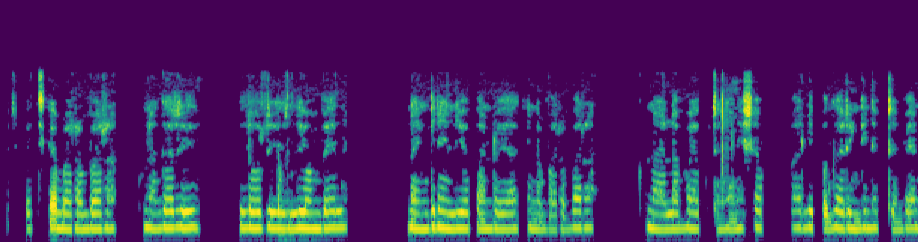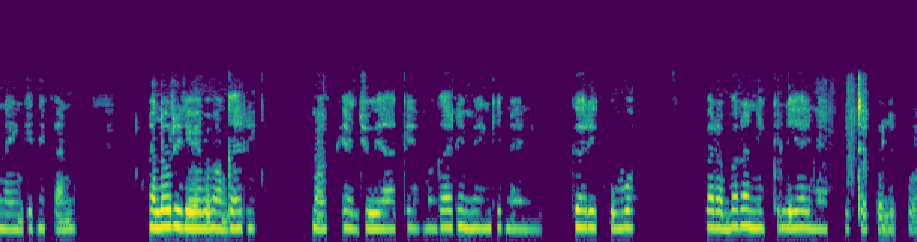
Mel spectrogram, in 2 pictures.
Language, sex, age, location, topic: Swahili, female, 18-24, Wajir, finance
